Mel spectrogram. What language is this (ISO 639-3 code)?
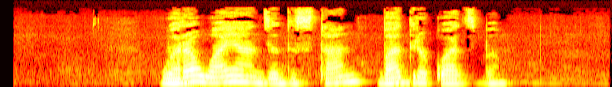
abk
